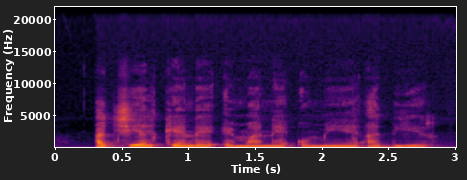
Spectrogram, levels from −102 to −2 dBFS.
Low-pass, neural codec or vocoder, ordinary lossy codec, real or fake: none; vocoder, 44.1 kHz, 128 mel bands every 512 samples, BigVGAN v2; none; fake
